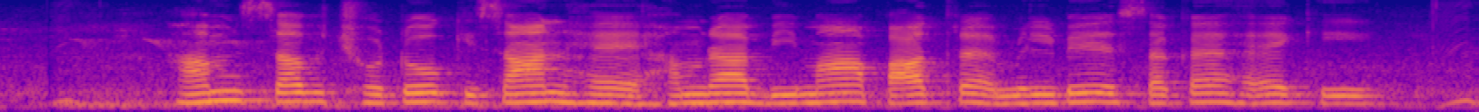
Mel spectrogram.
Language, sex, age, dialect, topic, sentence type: Magahi, female, 36-40, Northeastern/Surjapuri, agriculture, question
